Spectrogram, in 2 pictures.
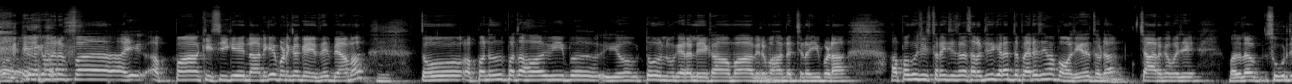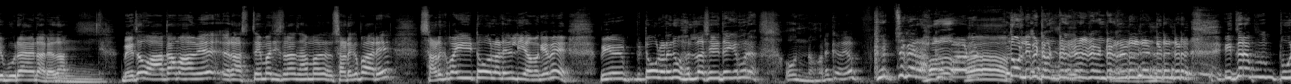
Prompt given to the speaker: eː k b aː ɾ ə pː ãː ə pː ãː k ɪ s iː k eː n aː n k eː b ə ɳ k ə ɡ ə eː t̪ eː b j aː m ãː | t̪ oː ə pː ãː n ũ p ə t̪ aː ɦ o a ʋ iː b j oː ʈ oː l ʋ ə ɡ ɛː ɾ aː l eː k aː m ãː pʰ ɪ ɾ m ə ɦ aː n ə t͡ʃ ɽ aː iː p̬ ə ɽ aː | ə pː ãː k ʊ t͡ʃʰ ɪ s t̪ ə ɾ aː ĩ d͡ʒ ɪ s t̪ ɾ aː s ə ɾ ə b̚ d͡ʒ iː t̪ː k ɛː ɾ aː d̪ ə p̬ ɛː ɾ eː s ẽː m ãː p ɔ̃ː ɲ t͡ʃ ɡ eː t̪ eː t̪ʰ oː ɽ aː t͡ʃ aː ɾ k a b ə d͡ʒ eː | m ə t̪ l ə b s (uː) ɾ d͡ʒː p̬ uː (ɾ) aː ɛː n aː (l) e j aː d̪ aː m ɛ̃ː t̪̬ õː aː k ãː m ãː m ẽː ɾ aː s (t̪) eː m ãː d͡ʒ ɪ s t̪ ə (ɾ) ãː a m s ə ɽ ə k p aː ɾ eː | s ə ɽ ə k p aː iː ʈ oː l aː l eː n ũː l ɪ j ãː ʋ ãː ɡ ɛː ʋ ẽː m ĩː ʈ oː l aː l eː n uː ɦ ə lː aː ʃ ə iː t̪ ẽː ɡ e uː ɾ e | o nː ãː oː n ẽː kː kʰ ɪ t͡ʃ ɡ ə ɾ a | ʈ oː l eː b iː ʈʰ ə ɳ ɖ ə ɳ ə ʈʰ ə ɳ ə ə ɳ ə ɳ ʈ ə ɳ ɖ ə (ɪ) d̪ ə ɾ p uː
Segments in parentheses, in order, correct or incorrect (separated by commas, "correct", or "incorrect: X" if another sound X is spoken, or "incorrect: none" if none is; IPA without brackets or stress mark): correct, correct, incorrect: ɾ, correct, correct, correct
